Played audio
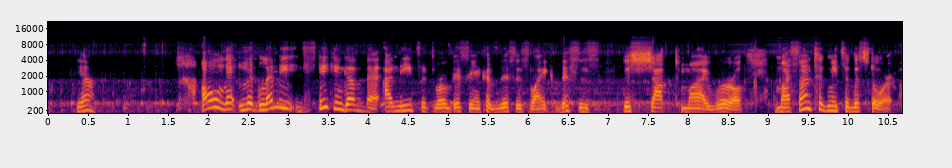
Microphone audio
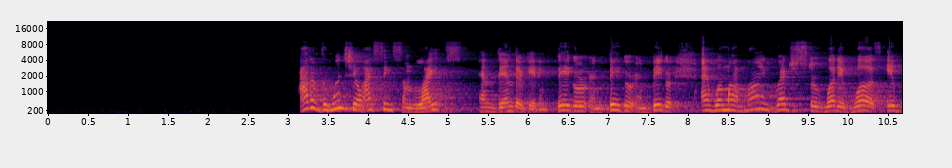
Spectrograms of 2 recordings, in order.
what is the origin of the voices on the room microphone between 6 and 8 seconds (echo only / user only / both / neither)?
user only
